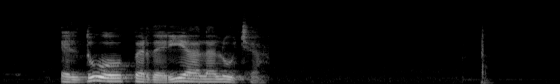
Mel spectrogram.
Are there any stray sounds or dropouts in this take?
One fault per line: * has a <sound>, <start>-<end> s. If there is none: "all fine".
all fine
